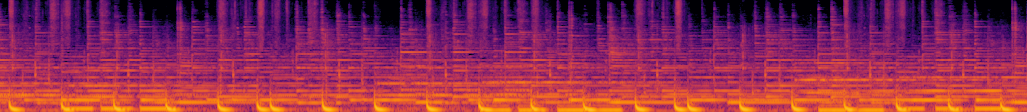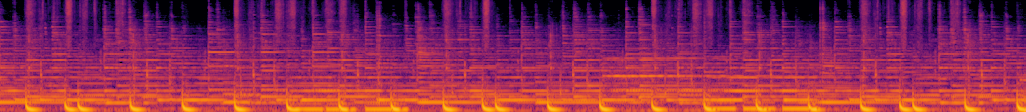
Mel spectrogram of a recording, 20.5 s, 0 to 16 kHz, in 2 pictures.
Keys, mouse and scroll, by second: 0.0 alt+click, 1.3 alt+click, 2.2 click, 3.2 alt+click, 3.9 click, 5.2 alt+click, 7.4-8.4 drag, 8.7 z, 9.6 click, 12.1 alt+click, 13.2 click, 13.9 click, 14.9 click, 15.7 click, 16.0 shift+click, 16.2 shift+click, 16.6 click, 17.0 click, 17.4 alt+click, 17.9 click, 18.6 alt+click, 19.1 click.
